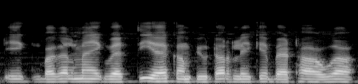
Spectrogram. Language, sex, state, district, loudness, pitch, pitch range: Hindi, male, Jharkhand, Deoghar, -15 LUFS, 125 Hz, 120-130 Hz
